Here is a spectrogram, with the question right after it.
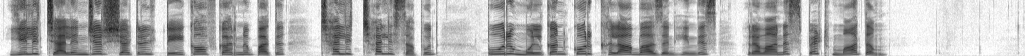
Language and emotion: Kashmiri, sad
